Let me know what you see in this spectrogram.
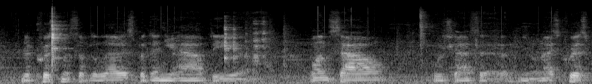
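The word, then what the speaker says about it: Bánh xèo: Banh Xeo.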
